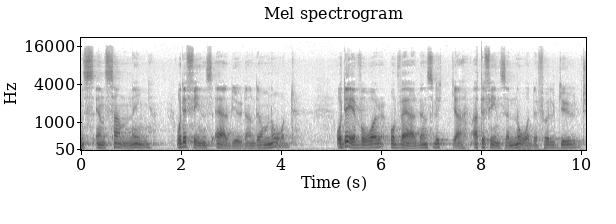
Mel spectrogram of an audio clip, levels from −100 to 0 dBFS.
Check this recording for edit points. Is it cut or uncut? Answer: uncut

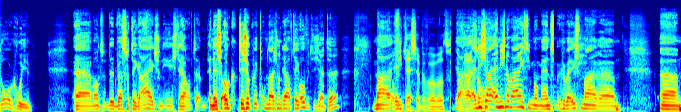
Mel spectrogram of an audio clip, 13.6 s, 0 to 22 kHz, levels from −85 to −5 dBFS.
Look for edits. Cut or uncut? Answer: cut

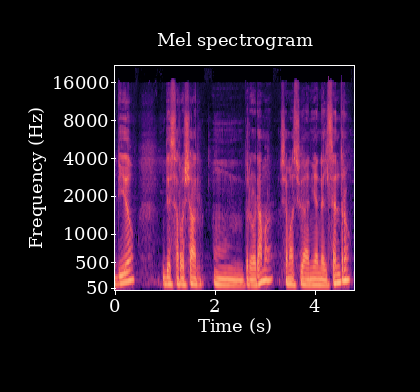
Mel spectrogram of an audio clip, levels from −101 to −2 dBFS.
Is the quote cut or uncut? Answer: uncut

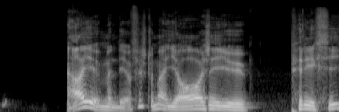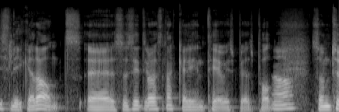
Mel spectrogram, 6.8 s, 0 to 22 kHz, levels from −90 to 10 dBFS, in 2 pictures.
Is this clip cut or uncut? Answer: cut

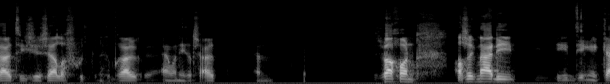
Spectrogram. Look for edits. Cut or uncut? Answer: uncut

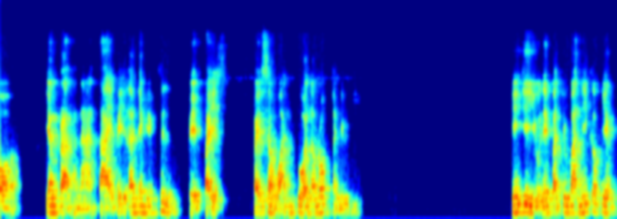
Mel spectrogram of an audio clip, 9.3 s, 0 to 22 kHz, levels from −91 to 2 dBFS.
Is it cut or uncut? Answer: uncut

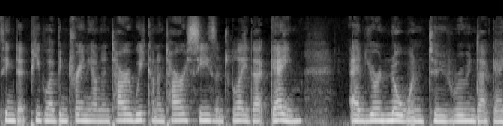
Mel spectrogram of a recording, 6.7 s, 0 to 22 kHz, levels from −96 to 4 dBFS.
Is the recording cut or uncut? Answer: uncut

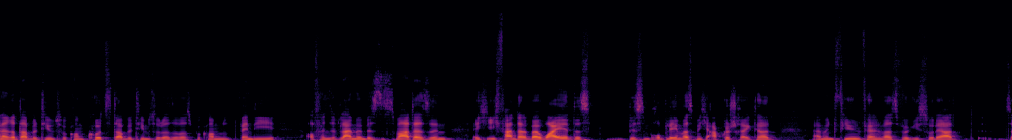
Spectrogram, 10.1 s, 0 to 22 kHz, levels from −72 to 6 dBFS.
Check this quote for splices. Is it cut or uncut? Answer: uncut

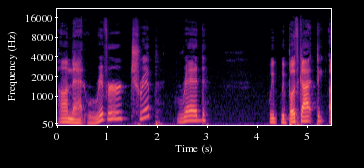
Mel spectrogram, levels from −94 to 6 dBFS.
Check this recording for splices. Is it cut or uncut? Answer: cut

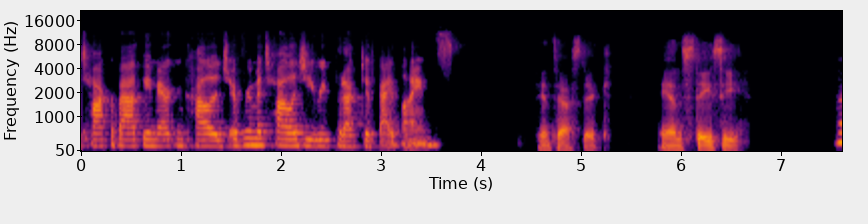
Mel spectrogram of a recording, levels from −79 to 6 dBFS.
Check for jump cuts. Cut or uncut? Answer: uncut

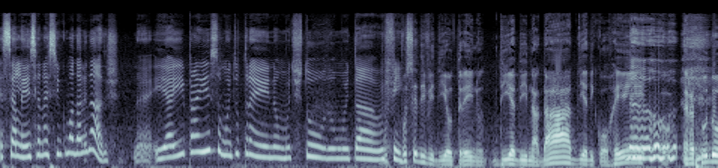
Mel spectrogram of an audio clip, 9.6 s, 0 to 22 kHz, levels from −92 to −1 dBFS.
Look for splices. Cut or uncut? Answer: cut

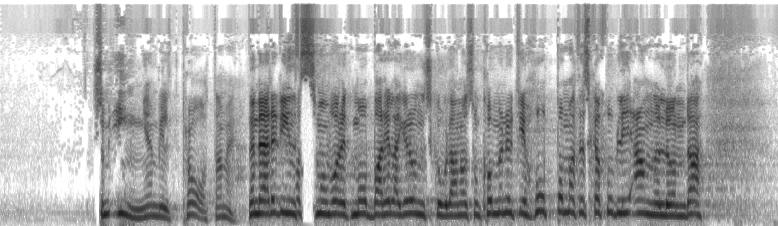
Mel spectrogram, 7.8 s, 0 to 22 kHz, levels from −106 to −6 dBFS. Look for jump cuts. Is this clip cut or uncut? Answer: cut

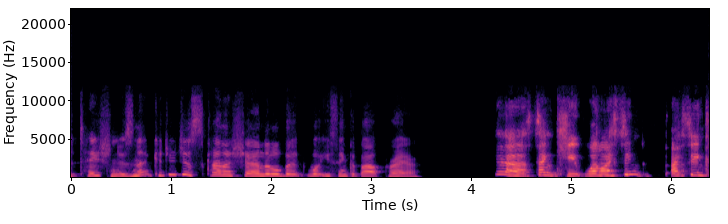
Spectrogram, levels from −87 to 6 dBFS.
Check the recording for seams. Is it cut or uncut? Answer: uncut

